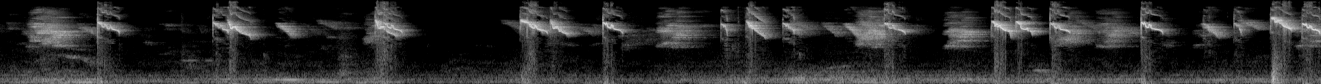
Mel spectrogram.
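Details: Oriental white-eye (pleci) singing to prompt another pleci to sing: a long run of high, rapid, scratchy twittering phrases of falling notes, packed closely together, about forty bursts a minute.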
